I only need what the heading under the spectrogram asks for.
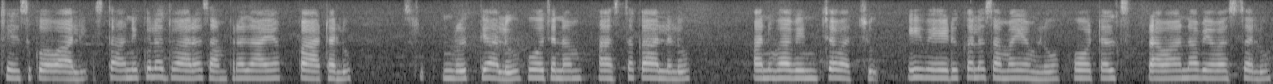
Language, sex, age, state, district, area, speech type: Telugu, female, 18-30, Telangana, Ranga Reddy, urban, spontaneous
